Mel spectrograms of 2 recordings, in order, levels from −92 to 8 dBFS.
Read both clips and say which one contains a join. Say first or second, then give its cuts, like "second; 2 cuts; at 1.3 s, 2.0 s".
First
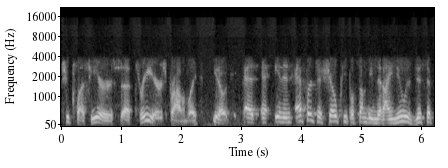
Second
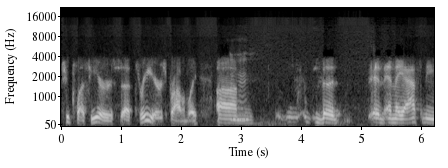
first; 1 cut; at 2.3 s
